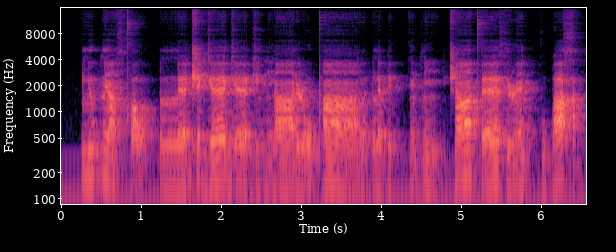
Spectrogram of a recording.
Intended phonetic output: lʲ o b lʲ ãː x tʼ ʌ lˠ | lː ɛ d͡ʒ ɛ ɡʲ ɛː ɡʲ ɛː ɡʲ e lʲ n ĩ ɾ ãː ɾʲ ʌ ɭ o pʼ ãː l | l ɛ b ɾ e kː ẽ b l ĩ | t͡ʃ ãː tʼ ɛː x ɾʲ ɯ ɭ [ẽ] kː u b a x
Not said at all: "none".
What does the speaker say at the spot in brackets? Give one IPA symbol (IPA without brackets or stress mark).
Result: ɛ̃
